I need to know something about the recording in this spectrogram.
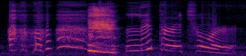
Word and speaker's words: literature: one okay it's like literature literature okay so i told you that the ending sound of it is a ch cha so it's like littera chore chore sure yeah okay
